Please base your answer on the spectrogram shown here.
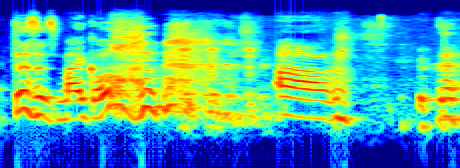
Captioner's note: laughter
